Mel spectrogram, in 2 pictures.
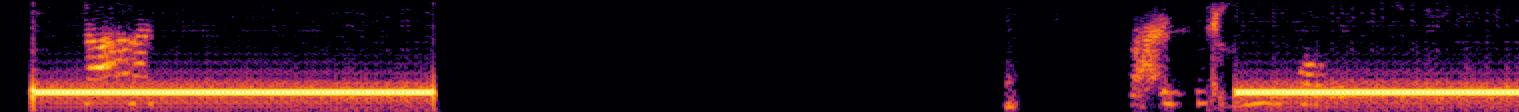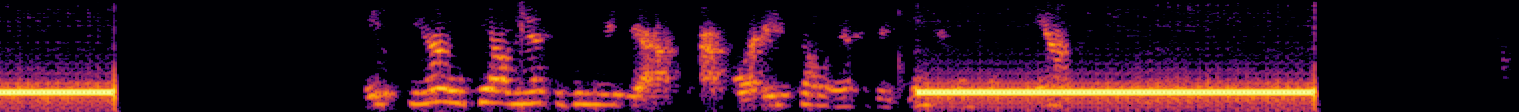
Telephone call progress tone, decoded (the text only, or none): ringback tone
